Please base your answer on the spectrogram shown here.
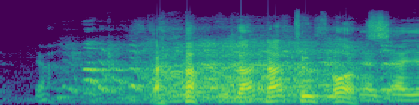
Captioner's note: laughter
